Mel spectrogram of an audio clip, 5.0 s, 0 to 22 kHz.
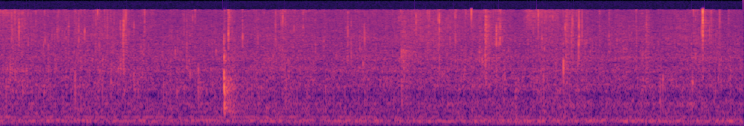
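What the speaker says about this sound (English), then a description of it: "I'm gonna simmer it for around 2 to 3 minutes" Chicken curry simmering in its sauce over low heat, a steady soft bubbling and sizzling hiss that runs evenly throughout, with one small clink partway through.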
